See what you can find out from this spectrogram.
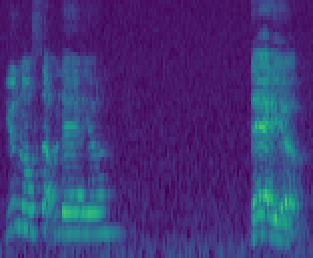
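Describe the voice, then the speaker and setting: A man's voice: sits high, a little slow, sharp tone. An actor playing a weary, grumbling, hard-drinking older working man in a staged play. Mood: needling, indignant. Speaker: actor in a readers theatre play. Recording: hissy, echoey stage pickup from far off.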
